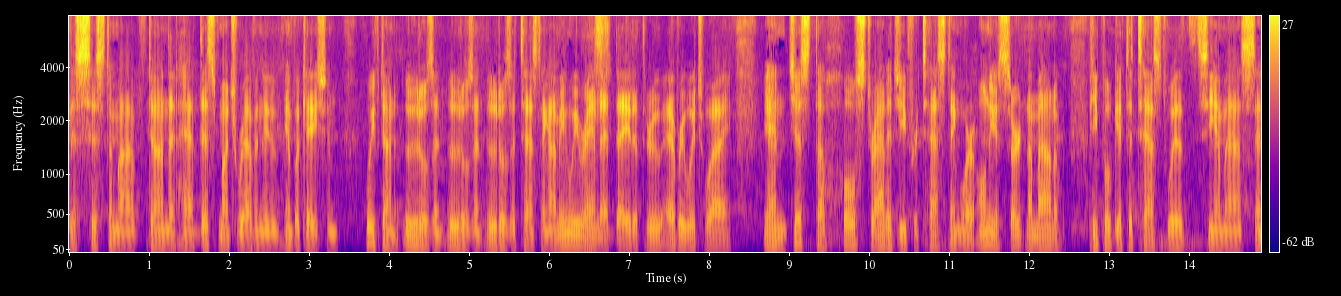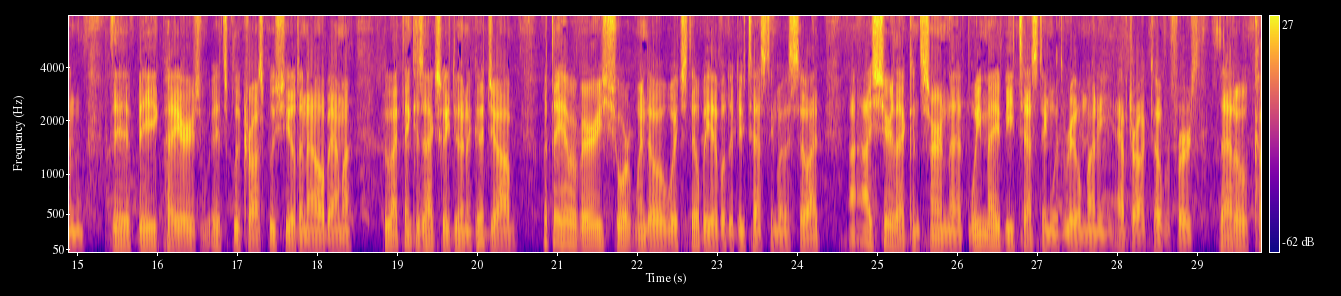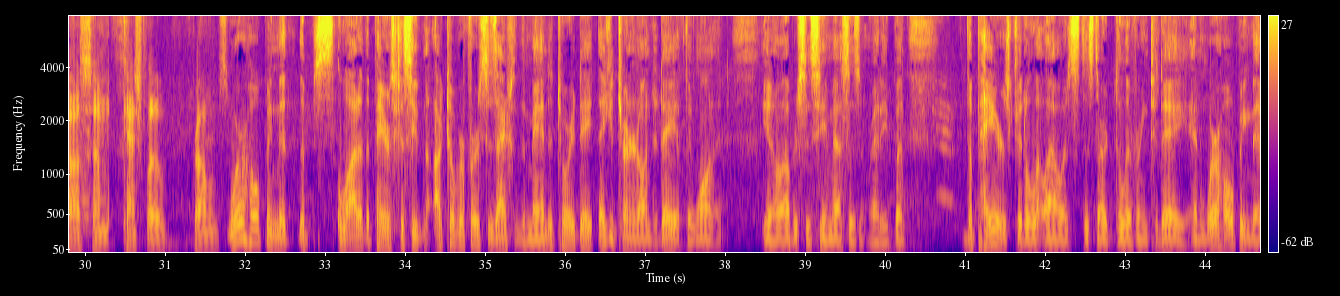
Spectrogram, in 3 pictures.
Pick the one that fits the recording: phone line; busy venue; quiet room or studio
busy venue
